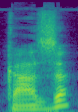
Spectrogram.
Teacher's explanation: no meio de duas vogais ele se sonoriza se torna Z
